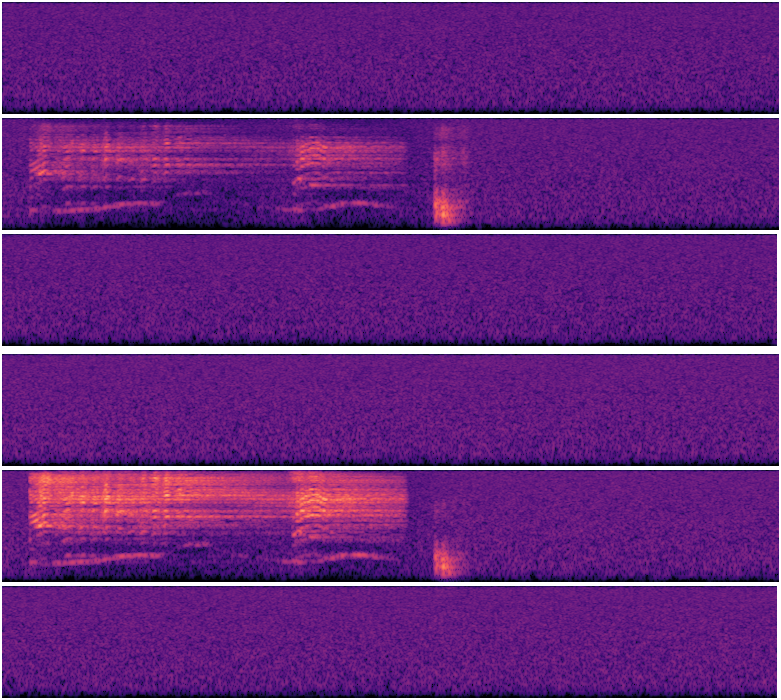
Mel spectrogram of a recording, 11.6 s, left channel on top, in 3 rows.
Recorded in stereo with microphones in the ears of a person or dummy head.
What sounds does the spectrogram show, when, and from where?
4.0 s a bird: 75° right (ahead or behind)
6.0 s a thud: 65° left (ahead or behind)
